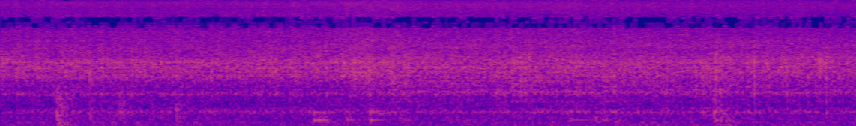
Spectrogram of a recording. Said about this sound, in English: I'm also going to put in about a tablespoon of tomato paste.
